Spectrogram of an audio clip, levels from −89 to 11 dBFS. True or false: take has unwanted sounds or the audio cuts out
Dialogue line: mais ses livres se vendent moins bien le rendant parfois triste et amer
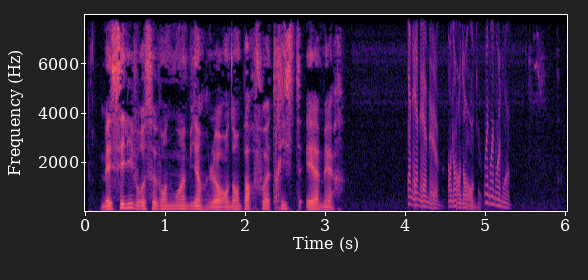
true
